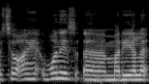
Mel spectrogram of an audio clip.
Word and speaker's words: Mariëlle: NL right yes and uh what is your uh your Instagram oh so I one is uh Mariela s yeah that's how you pronounce my name in Dutch uh my first name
